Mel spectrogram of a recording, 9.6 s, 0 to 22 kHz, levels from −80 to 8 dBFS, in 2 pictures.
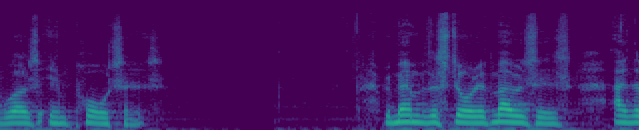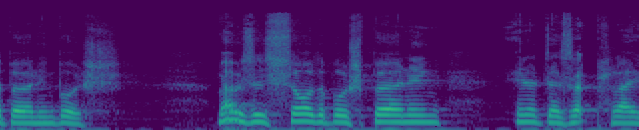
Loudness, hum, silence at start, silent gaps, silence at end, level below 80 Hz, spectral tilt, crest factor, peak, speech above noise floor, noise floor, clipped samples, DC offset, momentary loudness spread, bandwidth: -32 LUFS; none; 0 s; 1.86-2.03 s; 0 s; -68 dBFS; -6 dB/octave; 20 dB; -12 dBFS; 42 dB; -74 dBFS; under 0.1%; under 0.1%; 14 LU; 15.5 kHz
